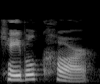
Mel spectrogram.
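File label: "cable car", English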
